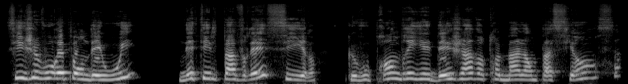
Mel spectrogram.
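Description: A woman reading the part of a young princess who speaks with soft, sad firmness in an audiobook. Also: fairly high pitch, a little slow, voice pushed up, natural voice. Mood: melancholy. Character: young melancholy princess, gentle and firm.

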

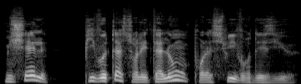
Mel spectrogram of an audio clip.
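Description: Husky, dry-voiced male audiobook narrator. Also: mid-range voice, sing-song, normal speed, a bit bright, no room sound. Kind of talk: scripted narration of a novel.

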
